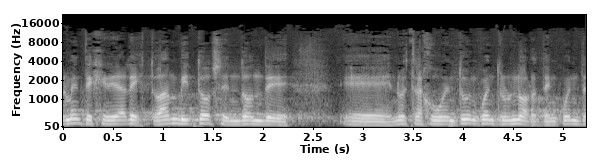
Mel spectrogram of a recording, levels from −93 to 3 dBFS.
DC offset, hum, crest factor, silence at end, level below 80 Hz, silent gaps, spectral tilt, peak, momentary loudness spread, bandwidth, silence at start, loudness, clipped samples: under 0.1%; none; 14 dB; 0 s; -48 dBFS; none; -7.5 dB/octave; 0 dBFS; 6 LU; 12.5 kHz; 0 s; -14 LUFS; under 0.1%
